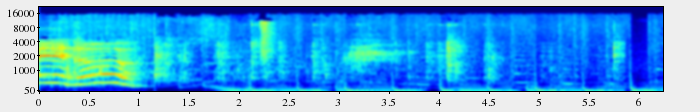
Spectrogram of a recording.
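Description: A girl's high-pitched laughter in the first second, then background music with a steady beat.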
